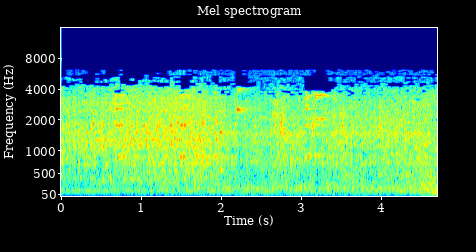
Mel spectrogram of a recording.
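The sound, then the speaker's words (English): Jack Benny's old car engine sputters and rumbles loudly, a rough, continuous mechanical clatter that runs steadily from start to finish with no voices. “That's what my car thinks of you,”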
